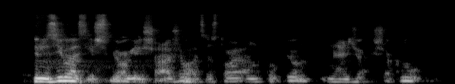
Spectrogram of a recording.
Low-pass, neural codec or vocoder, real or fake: 10.8 kHz; codec, 24 kHz, 3.1 kbps, DualCodec; fake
